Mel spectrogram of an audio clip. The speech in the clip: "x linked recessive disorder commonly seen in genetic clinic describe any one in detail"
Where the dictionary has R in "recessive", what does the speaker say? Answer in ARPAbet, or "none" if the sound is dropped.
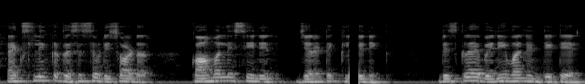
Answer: R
